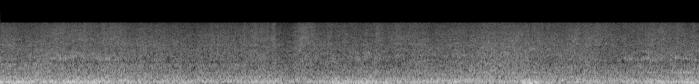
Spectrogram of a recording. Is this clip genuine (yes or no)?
no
